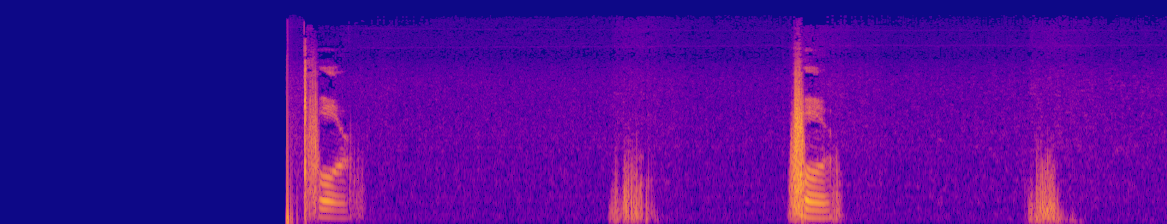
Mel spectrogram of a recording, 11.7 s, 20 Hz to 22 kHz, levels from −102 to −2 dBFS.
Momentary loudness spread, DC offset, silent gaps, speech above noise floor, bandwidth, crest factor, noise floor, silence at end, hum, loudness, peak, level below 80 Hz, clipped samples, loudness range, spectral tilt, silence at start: 26 LU; under 0.1%; none; 36 dB; 16 kHz; 32 dB; -64 dBFS; 1.05 s; none; -26 LUFS; 0 dBFS; -60 dBFS; under 0.1%; 19 LU; -3 dB/octave; 2.85 s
